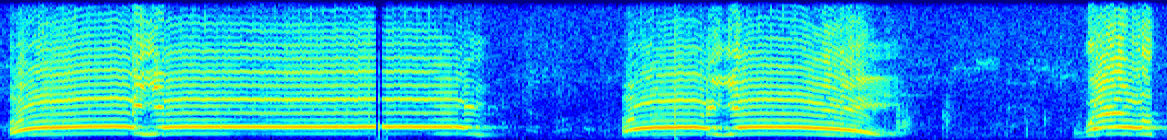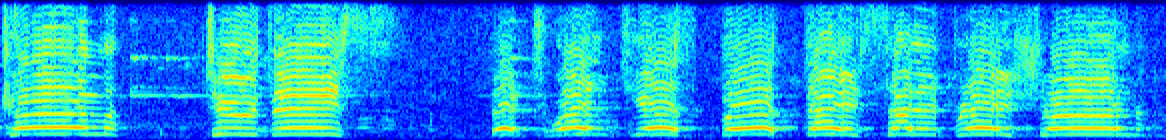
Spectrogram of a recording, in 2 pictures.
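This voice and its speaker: Male town crier: ceremonial outdoor proclamation, very high-pitched calling, extremely slow and drawn out. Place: outdoors at a street fair. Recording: faint background noise outdoors.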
